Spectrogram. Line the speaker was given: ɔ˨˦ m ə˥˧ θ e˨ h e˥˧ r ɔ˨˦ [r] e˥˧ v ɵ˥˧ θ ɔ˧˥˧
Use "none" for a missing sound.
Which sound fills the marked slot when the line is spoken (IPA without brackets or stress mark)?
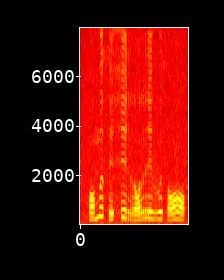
r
